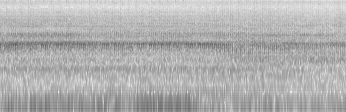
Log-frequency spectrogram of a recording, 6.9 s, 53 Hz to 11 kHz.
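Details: 2009 Audi A4 turbo after AMSOIL engine flush and oil change with 5W-40 synthetic: smooth, steady idle with a faint high whistle, no knocking or stumbling; engine running evenly.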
